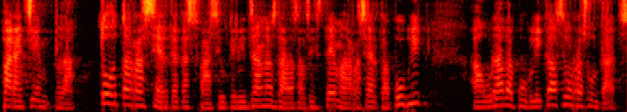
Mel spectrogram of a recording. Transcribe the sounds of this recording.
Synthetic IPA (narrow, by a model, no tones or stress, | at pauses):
pəɾəɡzemplə | t̪ot̪ərəsɛɾkəkəsfasiut̪ilid͡zanləzðaðəzðəlˠsist̪eməðərəsɛɾkəpuβlik | əwɾaðəpuβlikaəlˠsɛwzrəzulˠt̪a̰t͡s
